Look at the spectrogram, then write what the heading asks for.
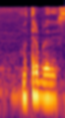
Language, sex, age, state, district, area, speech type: Tamil, male, 18-30, Tamil Nadu, Kallakurichi, urban, spontaneous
